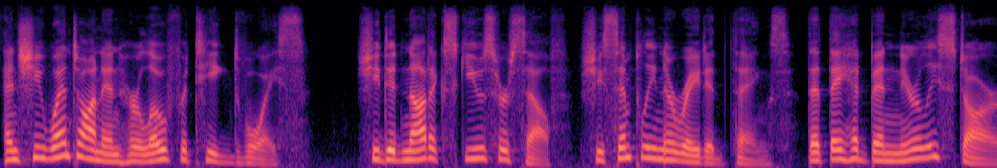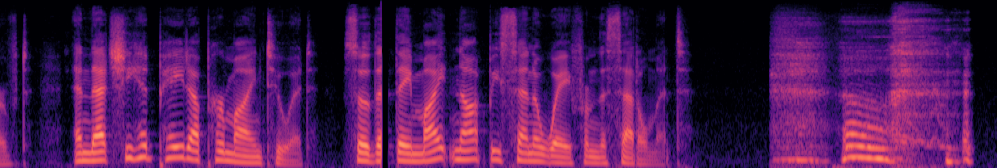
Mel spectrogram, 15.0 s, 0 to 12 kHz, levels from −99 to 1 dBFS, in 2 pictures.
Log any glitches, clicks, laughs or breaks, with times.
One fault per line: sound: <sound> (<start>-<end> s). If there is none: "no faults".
sound: dropout (10.3-10.4 s)
sound: laugh (13.3-14.8 s)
